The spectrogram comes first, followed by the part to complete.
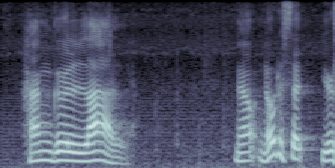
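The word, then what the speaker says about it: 한글날: five hundred seventy years right you know that's pronounced hunger loud now notice that you're spelling it with an Ian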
